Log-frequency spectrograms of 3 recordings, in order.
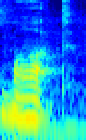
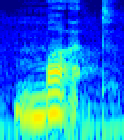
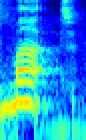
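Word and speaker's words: Ma'at: And what we pronounce as Matt, we pronounce two letters. A. It's not like that. The first a is short and the second is long and deaf.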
